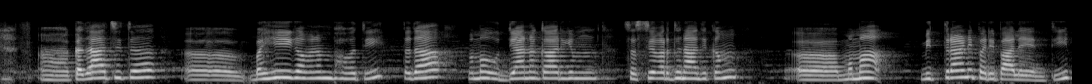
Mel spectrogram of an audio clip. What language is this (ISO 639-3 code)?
san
